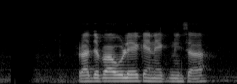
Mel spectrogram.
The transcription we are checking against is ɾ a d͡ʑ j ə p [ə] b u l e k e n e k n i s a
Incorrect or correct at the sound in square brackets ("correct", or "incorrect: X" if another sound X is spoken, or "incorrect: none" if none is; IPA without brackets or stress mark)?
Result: incorrect: a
